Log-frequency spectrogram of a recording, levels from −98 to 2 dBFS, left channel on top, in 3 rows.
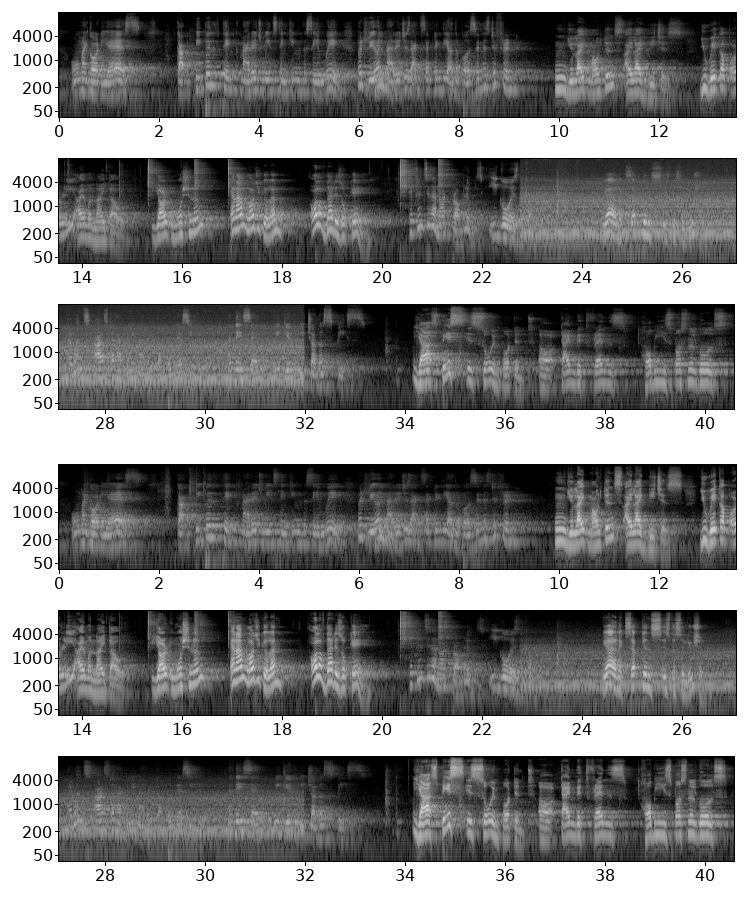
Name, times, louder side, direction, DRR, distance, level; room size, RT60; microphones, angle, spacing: voice 1, 0.2-1.4 2.4-9.1 20.5-23.3 27.2-30.0 30.4-32.9, left 2 dB, 55° left, 5 dB, 2.0 m, -41 dB
voice 2, 9.9-12.4 12.8-14.9 15.4-16.5 17.0-18.0 18.5-19.8 24.4-26.5 34.2-38.4 38.7-40.4, right 5 dB, 65° right, 15 dB, 0.7 m, -31 dB
sound 1, 11.9-21.2, left 5 dB, 20° left, 1.9 m, -48 dB
Microwave oven, 22.7-32.0, left 5 dB, 75° left, 0.5 m, -42 dB
26.5 x 18.5 x 6.8 m, 2.2 s
head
